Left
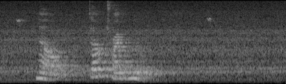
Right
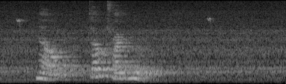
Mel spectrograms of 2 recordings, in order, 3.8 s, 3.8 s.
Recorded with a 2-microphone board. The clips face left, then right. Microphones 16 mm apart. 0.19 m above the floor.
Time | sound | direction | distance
0.5 | a woman speaking | 20° left (ahead or behind) | 1.2 m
